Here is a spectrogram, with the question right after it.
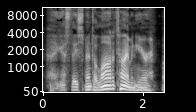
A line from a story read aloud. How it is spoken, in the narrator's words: I muttered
